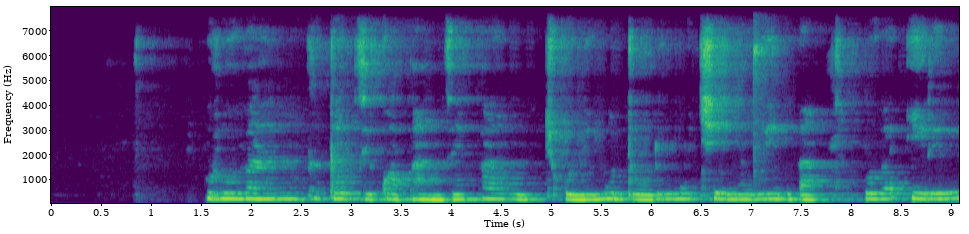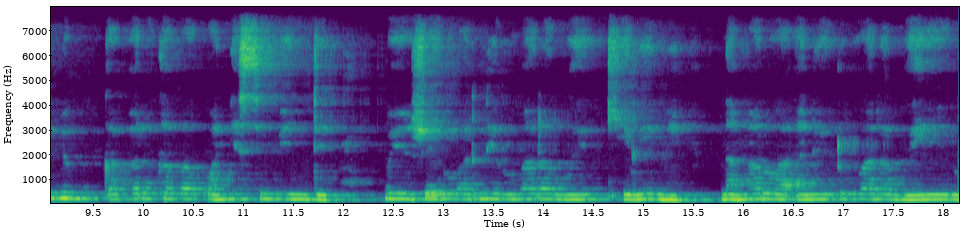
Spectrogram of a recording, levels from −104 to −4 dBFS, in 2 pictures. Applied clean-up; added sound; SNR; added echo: none; Tambourine; 19 dB; reverberation time 0.9 s.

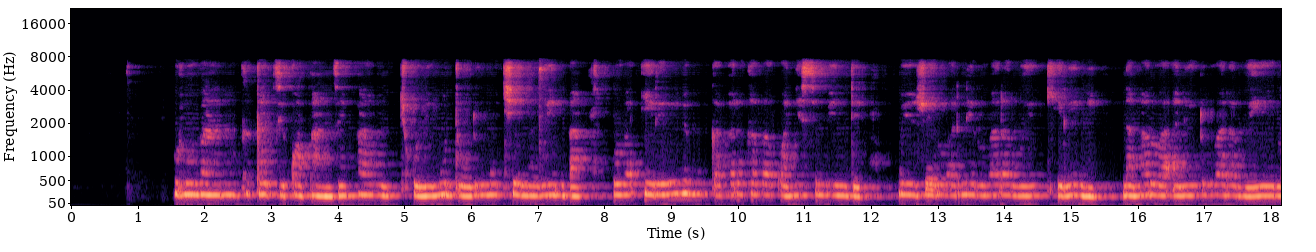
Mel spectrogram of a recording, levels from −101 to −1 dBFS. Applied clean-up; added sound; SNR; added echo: neural separator model SepFormer DNS4.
